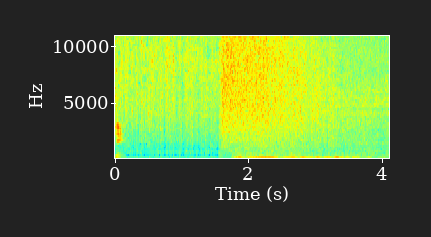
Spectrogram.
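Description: Top Fuel dragster's supercharged nitromethane V8 at full throttle on a run. It starts suddenly about one and a half seconds in with a loud hiss, and a heavy, steady low engine note follows and holds to the end.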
